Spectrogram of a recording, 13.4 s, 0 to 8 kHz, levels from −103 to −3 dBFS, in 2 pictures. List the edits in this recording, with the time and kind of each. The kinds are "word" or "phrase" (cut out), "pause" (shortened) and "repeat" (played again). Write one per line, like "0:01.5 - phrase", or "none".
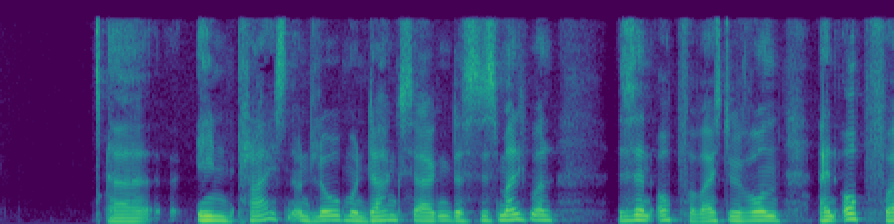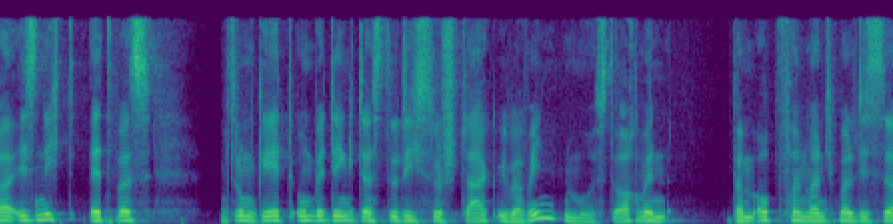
0:08.4 - word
